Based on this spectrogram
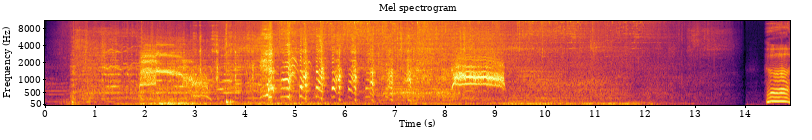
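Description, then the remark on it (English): Loud crashing and cracking as a printer is smashed apart, with a rapid run of heavy blows and some strained vocal sounds mixed in. “I'm going to savage this machine to try and make an opening.”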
